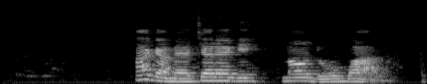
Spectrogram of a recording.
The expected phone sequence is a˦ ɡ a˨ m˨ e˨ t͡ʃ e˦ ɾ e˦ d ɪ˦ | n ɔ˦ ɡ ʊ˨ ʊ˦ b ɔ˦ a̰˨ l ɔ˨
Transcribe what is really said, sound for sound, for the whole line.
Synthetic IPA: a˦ ɡ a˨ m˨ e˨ t͡ʃ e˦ ɾ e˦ ɡ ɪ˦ | n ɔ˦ d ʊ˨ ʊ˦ ɡ͡b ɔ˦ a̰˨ l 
